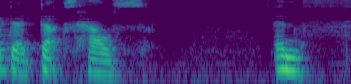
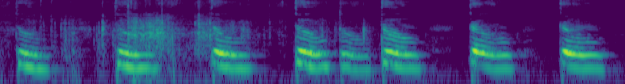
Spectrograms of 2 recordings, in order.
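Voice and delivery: firm rhythmic dooms, building louder; steady pounding "doom, doom"; footstep noises; 4 dB louder than usual. Acted. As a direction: thump out charging steps with your voice. Animals' charging footsteps imitated.

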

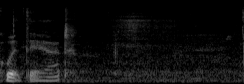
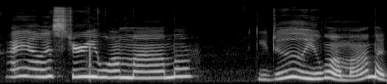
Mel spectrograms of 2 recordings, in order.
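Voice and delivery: high, loud cooing to a pet; sing-song, high-pitched doting; 9 semitones higher, 7 dB louder than usual. Real, not acted. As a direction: gush at your little pet in a high, excited voice.

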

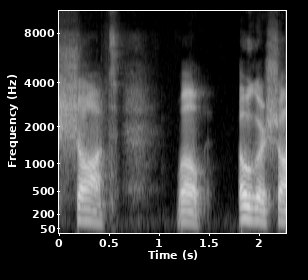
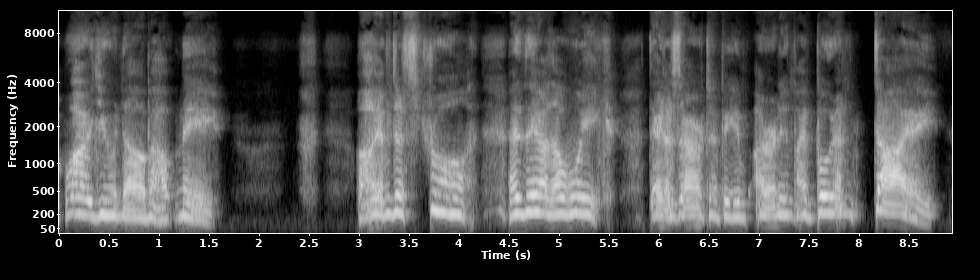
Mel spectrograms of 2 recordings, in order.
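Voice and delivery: raised-pitch, furious acted tirade; angry villain rant; 8 semitones higher, 4 dB louder than usual. Ogre gets up and rages at Izuku, angry ranting. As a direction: rage back in a high, forceful voice.

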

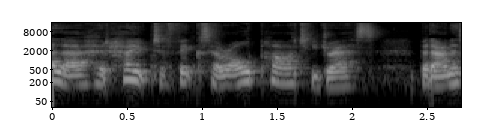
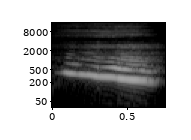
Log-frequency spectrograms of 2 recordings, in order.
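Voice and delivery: gasp; 8 semitones higher than usual. Acted. Prince's gasp.

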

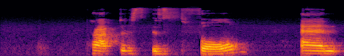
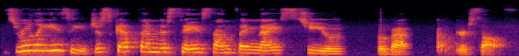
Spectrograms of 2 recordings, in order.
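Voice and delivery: ordinary talk, nothing marked

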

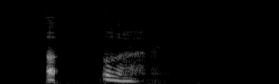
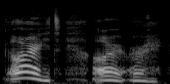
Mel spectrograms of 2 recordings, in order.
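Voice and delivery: flustered; 3 semitones higher, 8 dB louder, faster than usual. Acted. Flustered snapping back to task.

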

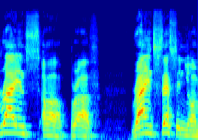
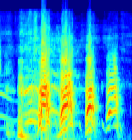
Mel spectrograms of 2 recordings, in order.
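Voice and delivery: shrieking high burst of laughter; cracking up loud and high; 14 semitones higher, 10 dB louder than usual. Real, not acted. Laughing loud at the punchline.

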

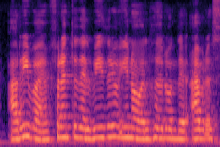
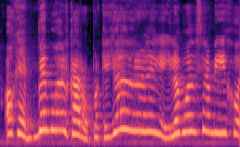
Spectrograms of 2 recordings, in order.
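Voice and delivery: angry neighbor; 7 semitones higher than usual. Retold or imitated. Retelling the neighbor insisting she move the car, higher and bossy. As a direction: imitate the neighbor barking at her. Neighbor lady threatening with her son.

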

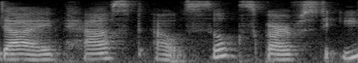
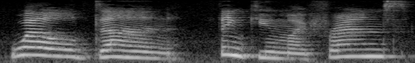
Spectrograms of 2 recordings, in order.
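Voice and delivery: higher, louder hearty thanks; delighted praise; 5 semitones higher, 4 dB louder, slower than usual. A narrator's reading. King applauding his guests' performance, delighted praise. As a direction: praise the whole crowd heartily.

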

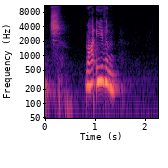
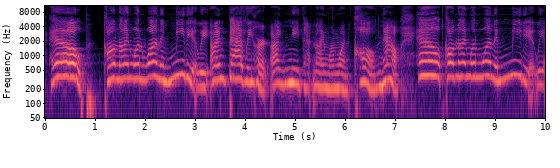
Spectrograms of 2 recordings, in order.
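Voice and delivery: yelling for help; 6 semitones higher, 3 dB louder than usual. Retold or imitated. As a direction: call out urgently to the whole street, re-enacting it. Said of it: "my mouth is yelling as loud as possible".

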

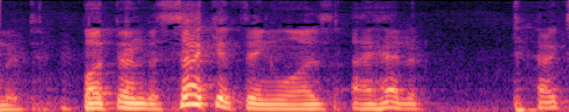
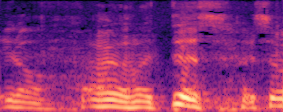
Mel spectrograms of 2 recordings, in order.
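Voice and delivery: ordinary delivery

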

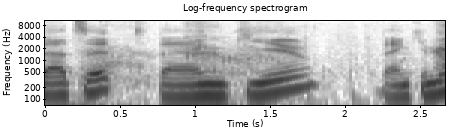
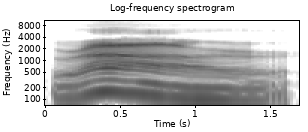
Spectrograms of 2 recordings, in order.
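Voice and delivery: zombie growl; 3 semitones lower than usual. Pretend. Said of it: "I have to act like a zombie".

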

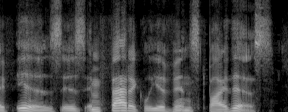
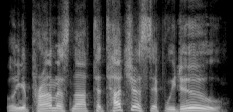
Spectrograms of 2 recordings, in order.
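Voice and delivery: demanding; 5 semitones higher, 5 dB louder than usual. A narrator's reading. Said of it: "demanded their ringleader".

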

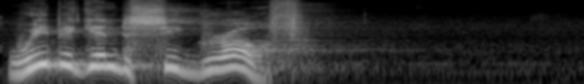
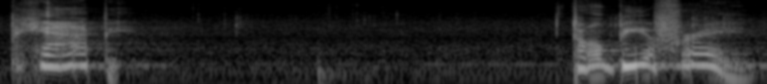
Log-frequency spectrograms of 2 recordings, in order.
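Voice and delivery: soft reassurance; 6 semitones higher, 9 dB quieter than usual. Acted. Soft paraphrase of Jesus.

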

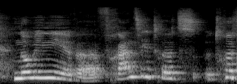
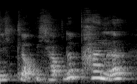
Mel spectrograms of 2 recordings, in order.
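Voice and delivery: usual speaking voice

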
